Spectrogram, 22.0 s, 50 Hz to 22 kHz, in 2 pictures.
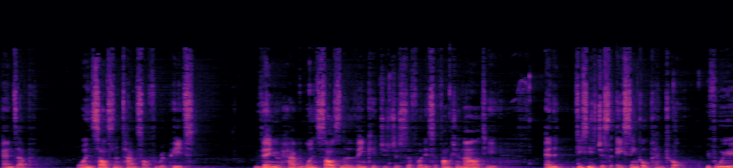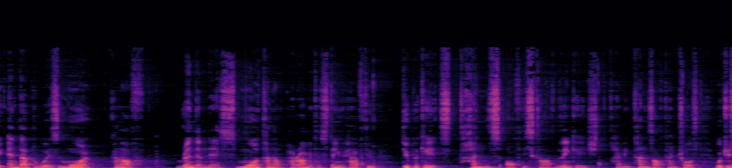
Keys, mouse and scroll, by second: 4.7-10.4 drag, 10.4-13.5 middle drag, 16.4 click, 20.0-21.9 drag.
